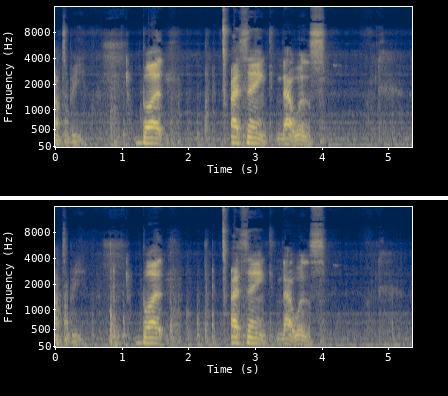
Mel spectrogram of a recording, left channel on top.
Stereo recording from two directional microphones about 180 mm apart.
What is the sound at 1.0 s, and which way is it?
Speech, 20° left (ahead or behind).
